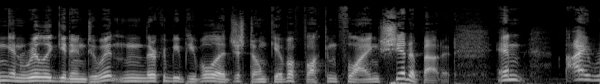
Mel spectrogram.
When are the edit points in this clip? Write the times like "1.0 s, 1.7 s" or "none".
none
